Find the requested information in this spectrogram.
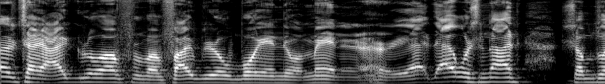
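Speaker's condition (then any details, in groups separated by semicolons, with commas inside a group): Cerebral palsy; verbal, able to speak up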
